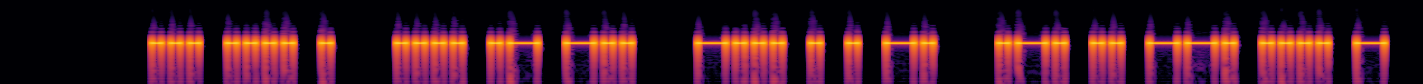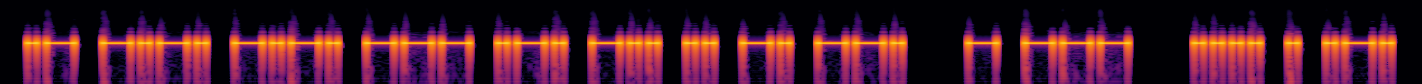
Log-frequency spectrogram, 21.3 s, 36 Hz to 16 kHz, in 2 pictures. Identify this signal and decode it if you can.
Morse code, heard as a keyed tone, about 17 wpm, 700 Hz. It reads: SHE HAD BEEN RIGHT ACCORDING TO HER
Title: Sentences from Top 1000 Words - Review Part 4 - 17wpm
